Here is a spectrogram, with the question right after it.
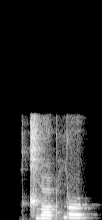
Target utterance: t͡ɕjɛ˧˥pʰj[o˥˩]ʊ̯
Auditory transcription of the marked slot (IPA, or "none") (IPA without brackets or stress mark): o˧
